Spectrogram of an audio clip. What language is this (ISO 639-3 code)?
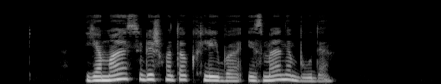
ukr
